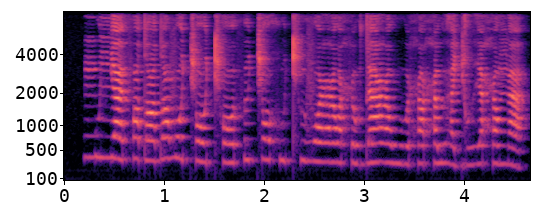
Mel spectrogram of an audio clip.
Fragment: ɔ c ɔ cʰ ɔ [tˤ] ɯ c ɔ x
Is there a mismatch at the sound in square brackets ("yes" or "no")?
yes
